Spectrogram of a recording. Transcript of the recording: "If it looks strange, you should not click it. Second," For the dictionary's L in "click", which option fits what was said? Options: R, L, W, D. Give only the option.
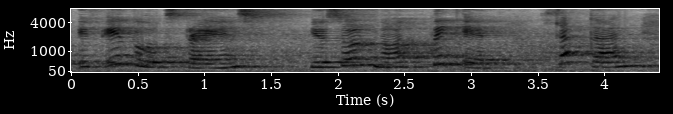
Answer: W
